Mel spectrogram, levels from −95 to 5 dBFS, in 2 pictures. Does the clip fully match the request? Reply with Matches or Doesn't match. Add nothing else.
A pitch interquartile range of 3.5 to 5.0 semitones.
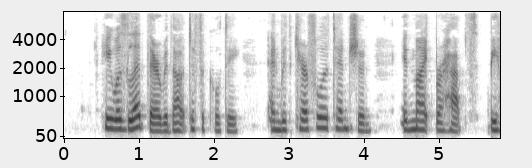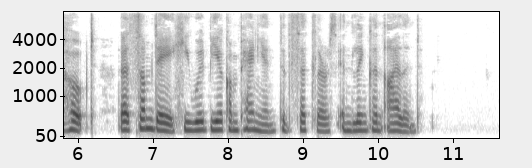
Doesn't match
